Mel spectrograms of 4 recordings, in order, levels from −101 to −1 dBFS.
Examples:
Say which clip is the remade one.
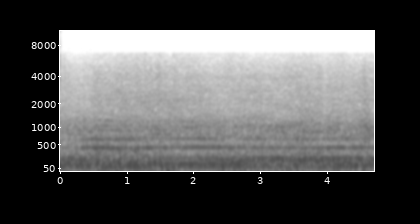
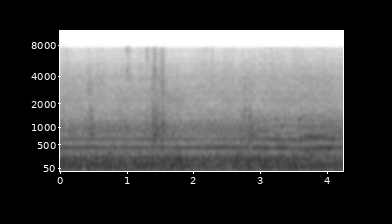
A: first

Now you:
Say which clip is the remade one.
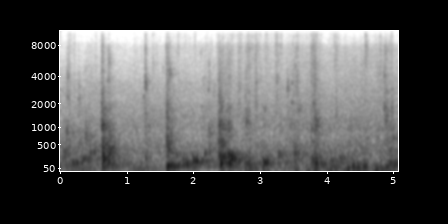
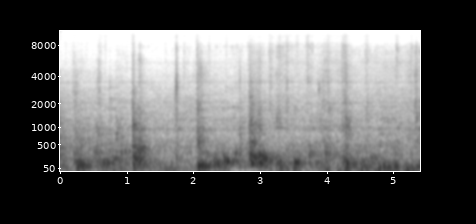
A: second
